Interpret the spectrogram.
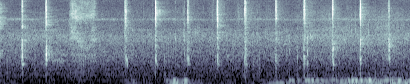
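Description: Person eating cooked snails: low, muffled chewing and mouth sounds a little over a second in and again near the end. Under them, a steady run of sharp clicks about four a second.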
